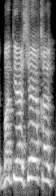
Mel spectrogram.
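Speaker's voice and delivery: loud, high, cutting in on the teacher; rude interruption. Shown as a demonstration. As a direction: barge in rudely, raising your voice. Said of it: "do not say".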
